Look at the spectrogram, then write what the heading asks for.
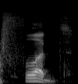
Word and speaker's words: flood: in english is a flood it rhymes with blood like sangre rhymes rimakon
